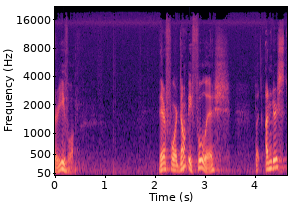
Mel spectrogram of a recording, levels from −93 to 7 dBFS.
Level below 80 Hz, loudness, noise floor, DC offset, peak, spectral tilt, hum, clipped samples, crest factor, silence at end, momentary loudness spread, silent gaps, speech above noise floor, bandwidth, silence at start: -46 dBFS; -14 LUFS; -44 dBFS; under 0.1%; 0 dBFS; -6.5 dB/octave; none; under 0.1%; 16 dB; 0 s; 17 LU; none; 31 dB; 19.5 kHz; 0 s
